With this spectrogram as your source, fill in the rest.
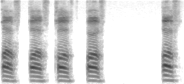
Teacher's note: जीभ के आखिर से कौफ आता है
